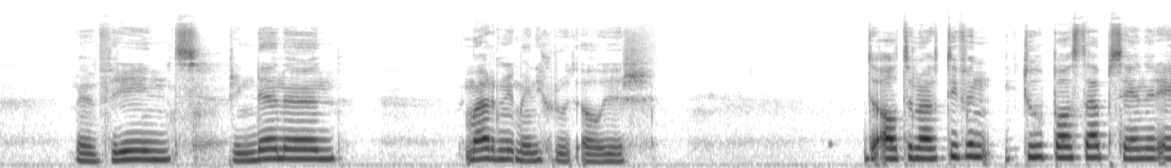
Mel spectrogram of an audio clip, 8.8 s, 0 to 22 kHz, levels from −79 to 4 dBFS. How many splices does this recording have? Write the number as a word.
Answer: four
